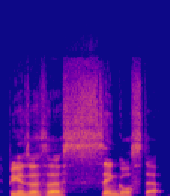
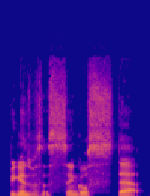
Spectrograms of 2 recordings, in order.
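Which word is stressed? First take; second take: single; step. First: The word single carries the main stress. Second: The word step carries the main stress. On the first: The speaker calls it wrong. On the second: The speaker calls it right.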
